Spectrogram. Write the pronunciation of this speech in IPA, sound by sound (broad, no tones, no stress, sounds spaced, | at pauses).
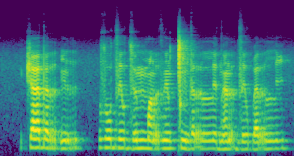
t͡ʃ æ d æ r ʔ ĩ r | z o d͡z e ʊ̯ d͡z ø mː ɑ̃ r z ẽ ʊ̯ ǀ ĩ d æ r lː e d æ̃ r d͡z e ʊ̯ b æ r lː i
